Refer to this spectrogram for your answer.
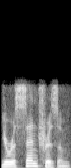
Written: Eurocentrism

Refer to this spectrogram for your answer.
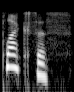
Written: plexus

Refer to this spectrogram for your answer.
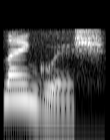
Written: languish

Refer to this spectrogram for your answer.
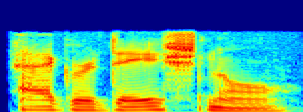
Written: aggradational

